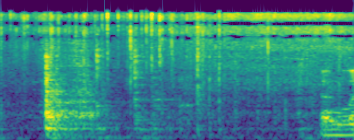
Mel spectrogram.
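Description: A fluffy blueberry omelet sizzles and fries steadily in a pan, with a brief louder crackle near the start and another near the end as it cooks.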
